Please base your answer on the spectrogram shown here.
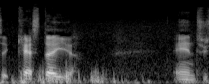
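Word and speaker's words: Castalia: cast a-your north carolina if you're not from around here you might would pronounce it castelia but and it spells CAS T a li a but we pronounce it Castilla and to spell it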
